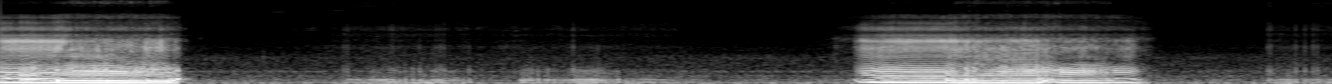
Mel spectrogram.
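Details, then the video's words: Sleeping English Bulldog on a Sunday afternoon snoring twice, about five seconds apart. Each snore is a loud, harsh, rattling drone lasting one to two seconds, with soft breathing and room quiet in between. "English Bulldog snoring"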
